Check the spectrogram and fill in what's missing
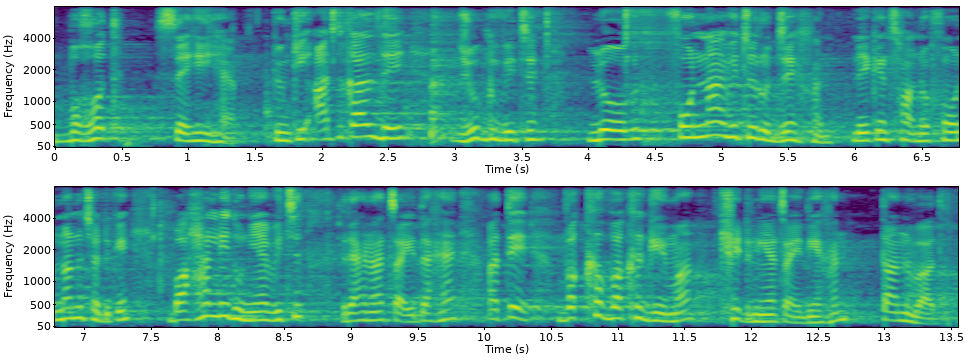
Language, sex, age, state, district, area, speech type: Punjabi, male, 18-30, Punjab, Pathankot, rural, spontaneous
